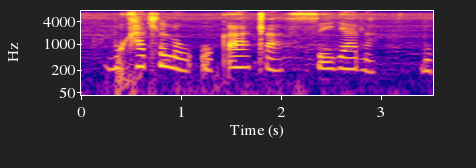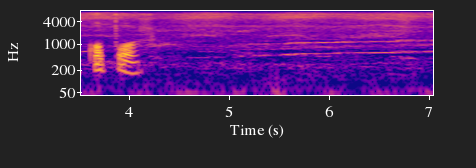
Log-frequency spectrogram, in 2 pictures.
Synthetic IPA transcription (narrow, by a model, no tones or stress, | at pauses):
bʊq͡χʰat͡ɬʰɛlɔʊkʼat͡ɬʼasɪjana | bʊkʼɔ̰pʼɔːrɔ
